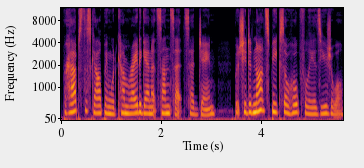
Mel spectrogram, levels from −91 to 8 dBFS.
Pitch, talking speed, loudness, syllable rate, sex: 220 Hz, 215 wpm, -18 LUFS, 5.4 syllables/s, female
